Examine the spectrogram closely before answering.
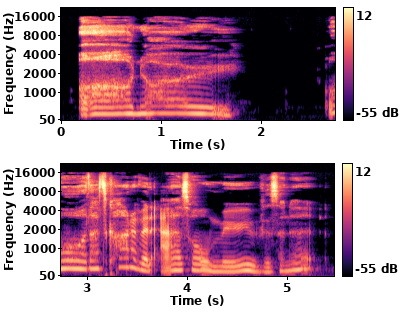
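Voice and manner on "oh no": shocked gasp, gasping oh, drawn-out no. Reacting while watching a show, gasping.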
